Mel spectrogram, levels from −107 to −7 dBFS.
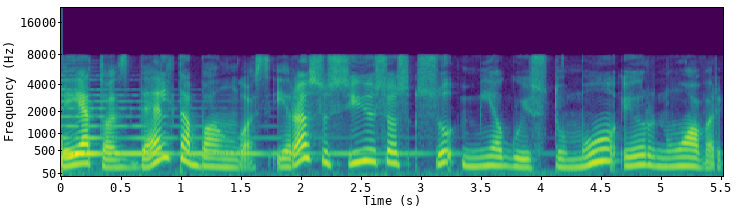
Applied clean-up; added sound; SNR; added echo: none; Piano; 8 dB; none.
